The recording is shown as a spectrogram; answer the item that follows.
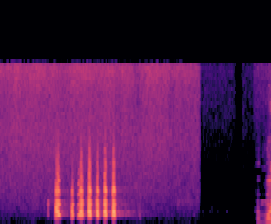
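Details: A boreal toad (Bufo boreas), a species with no mating call, gives a rapid burst of short, bright warning chirps when seized by another male.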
